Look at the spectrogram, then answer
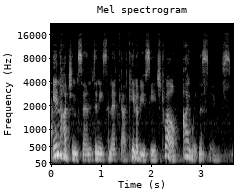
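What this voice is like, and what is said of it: TV news reporter sign-off voice. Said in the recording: “to do my reporter voice ... do your sign off”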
